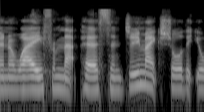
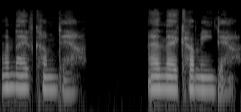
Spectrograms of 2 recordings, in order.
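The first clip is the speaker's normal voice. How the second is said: whispered, much softer; hushed calming; 13 dB quieter than usual. Shown as a demonstration. Trainer showing a person settling down, whispered. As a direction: let the voice sink to a hush.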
